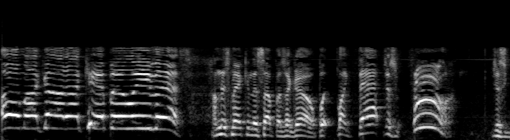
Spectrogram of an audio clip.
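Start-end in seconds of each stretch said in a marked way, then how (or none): 0.0-2.3 high, drawn-out monotone yell; mock metal yelling. Shown as a demonstration. Mocking bands yelling over technical riffs, high sustained yell. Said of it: "all you hear is". 5.2-5.7 high, exasperated "ugh"; frustrated groan. Acted. Vlogger lost for words at yelled vocals, frustrated groan.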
